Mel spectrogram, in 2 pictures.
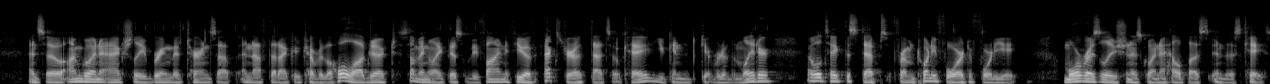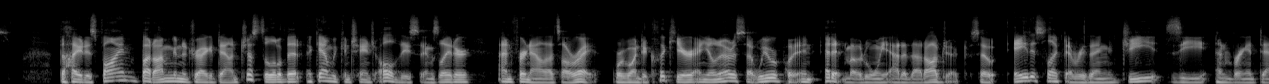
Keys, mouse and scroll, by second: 1.1 click, 1.3 click, 1.5 click, 1.7 click, 2.3-4.7 click, 4.3 click, 4.5 click, 7.5 click, 14.2 shift+click, 19.1 click, 22.8 a, 23.8 g.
